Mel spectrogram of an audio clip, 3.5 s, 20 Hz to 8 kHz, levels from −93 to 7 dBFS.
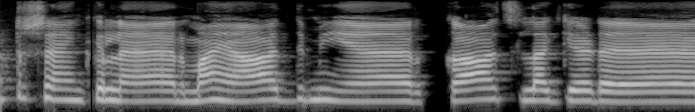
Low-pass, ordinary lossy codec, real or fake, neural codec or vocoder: none; none; real; none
